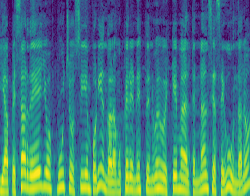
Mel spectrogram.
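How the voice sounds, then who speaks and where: Here a man talks at a fairly quick pace with a high pitch. His tone is dark and mellow. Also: ordinary pitch variation. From Argentina, San Juan (Rawson); Argentina. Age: 30s. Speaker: mayoral candidate; candidate. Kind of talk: interview. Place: studio. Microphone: headset.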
